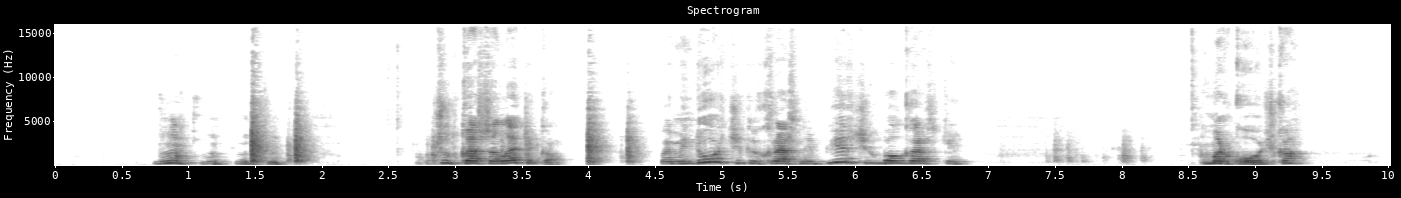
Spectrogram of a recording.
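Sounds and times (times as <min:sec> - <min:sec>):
woman speaking: 0:02.8 - 0:03.9, 0:04.5 - 0:06.8, 0:08.6 - 0:09.4.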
